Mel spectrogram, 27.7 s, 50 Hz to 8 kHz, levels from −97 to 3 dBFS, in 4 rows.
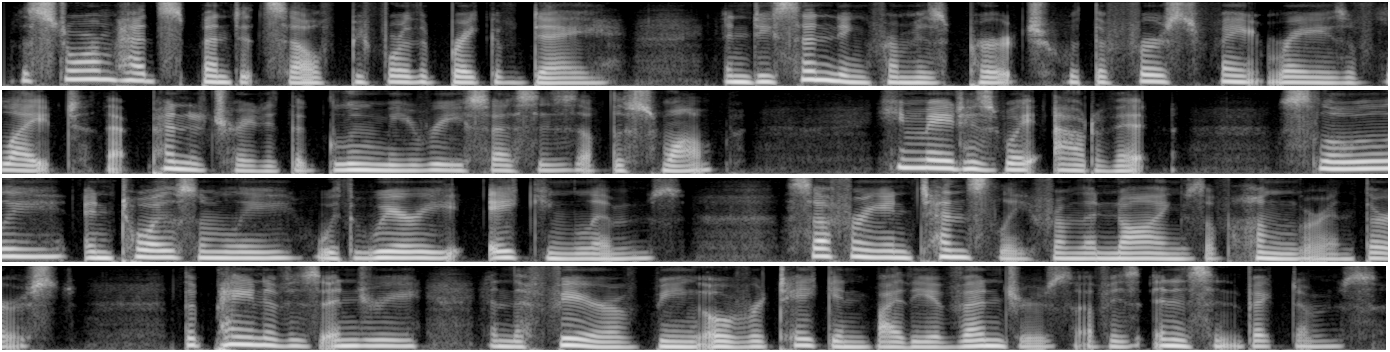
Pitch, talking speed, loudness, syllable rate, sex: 205 Hz, 155 wpm, -19 LUFS, 4.4 syllables/s, female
